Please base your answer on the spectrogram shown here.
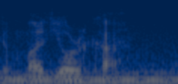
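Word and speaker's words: Mallorca: I'm fly certain the the Double L is produced is pronounced as like yeah because someone told me that for example Mala is like malorca likea yeah and we can do only if it's a single L it's an L like anel yeah just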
